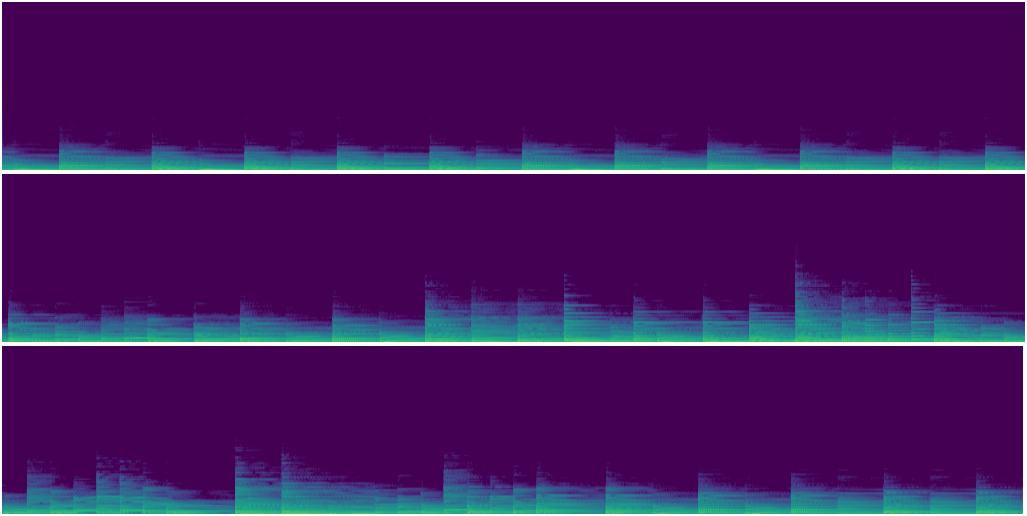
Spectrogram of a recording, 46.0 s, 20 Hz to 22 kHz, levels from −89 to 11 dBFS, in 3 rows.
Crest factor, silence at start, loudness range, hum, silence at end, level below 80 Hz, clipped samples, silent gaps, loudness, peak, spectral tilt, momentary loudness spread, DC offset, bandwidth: 16 dB; 0 s; 3 LU; none; 0 s; -44 dBFS; under 0.1%; none; -24 LUFS; -8 dBFS; -10.5 dB/octave; 6 LU; under 0.1%; 5.2 kHz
